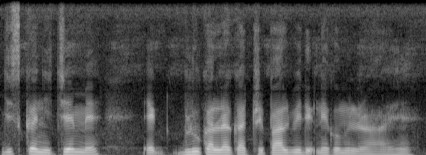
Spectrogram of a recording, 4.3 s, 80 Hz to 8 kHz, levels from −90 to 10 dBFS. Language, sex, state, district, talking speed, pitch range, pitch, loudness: Hindi, male, Arunachal Pradesh, Lower Dibang Valley, 195 wpm, 110-125 Hz, 115 Hz, -18 LUFS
